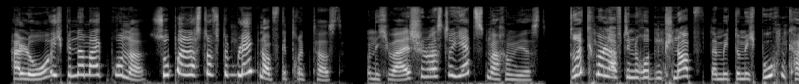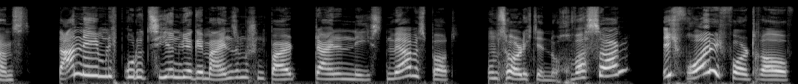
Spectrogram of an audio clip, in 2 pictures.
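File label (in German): Kinder Neutral, Kinderstimmen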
